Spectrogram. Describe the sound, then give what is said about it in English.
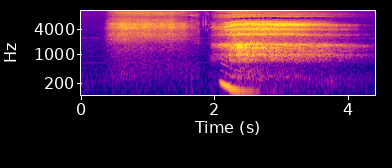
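A deep breath: a long, soft airy inhale, a brief pause, then a louder, extended sighing exhale with a low voiced note at its start that slowly fades. “And then take a breath.”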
